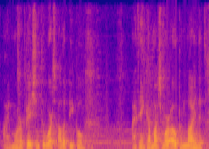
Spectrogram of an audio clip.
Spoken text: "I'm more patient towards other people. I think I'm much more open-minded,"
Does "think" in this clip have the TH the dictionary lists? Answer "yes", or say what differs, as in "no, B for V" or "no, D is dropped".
yes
